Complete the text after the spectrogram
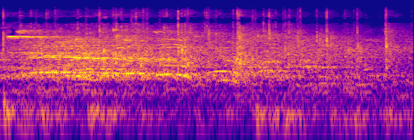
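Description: A volleyball is served with a sharp slap in a large echoing gym.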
